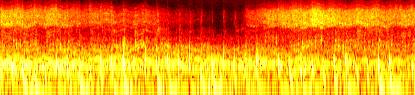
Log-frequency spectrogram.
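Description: Experimental ambient electronic music: a low steady drone under a dense crackle of small clicks, with a high hiss layer that drops out for about a second in the middle and then comes back.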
